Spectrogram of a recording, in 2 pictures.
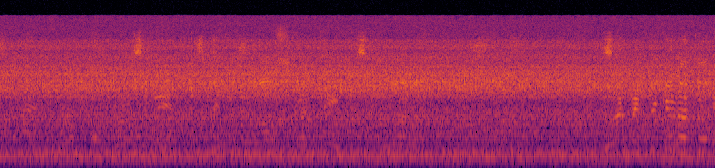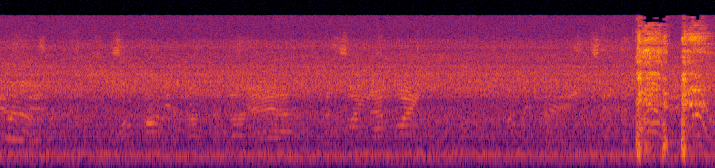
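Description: Faint, indistinct voices of players calling across a cricket field, mostly in the middle seconds, over a steady background hum.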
